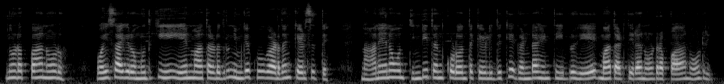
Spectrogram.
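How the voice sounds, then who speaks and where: A quarrelsome old mother-in-law from a cartoon serial, voiced by a woman, who scolds and complains in a high voice at a rapid clip. Her lines come in heavy sighs and self-pitying grumbles. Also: level tone, darkish tone, natural voice. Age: older. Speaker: cartoon voice actor.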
